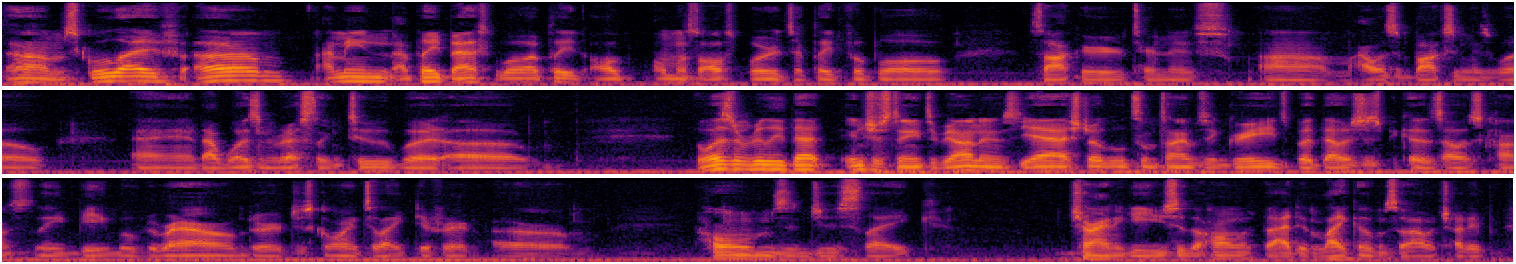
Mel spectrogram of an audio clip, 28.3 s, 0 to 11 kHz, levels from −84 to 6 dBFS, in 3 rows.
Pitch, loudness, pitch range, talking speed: 85 Hz, -23 LUFS, 80-95 Hz, 185 wpm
